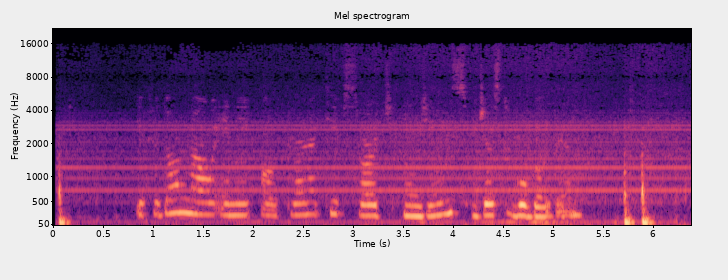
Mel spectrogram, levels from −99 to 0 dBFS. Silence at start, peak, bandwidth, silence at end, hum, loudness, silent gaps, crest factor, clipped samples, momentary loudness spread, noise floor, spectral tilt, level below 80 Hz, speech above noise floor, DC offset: 0.05 s; -2 dBFS; 15.5 kHz; 0 s; none; -22 LUFS; none; 18 dB; under 0.1%; 14 LU; -43 dBFS; -8 dB/octave; -32 dBFS; 21 dB; under 0.1%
